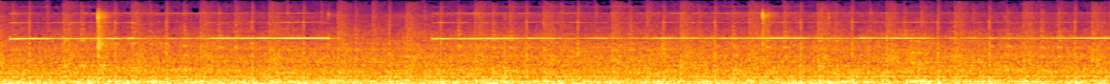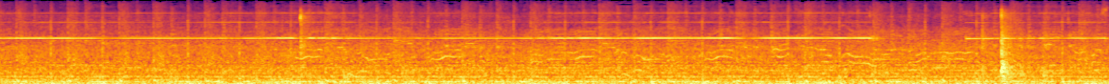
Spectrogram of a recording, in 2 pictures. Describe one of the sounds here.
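A metal panel cover clicks as it opens and shuts.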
